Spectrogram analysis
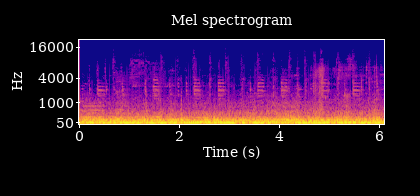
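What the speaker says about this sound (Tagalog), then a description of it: "that's what you call a tricycle. That's one form of transportation method here in the Philippines" A motorized tricycle goes by on a street in Imus, Philippines, its engine a loud, steady rumble that holds up close for several seconds, with no talk over it.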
